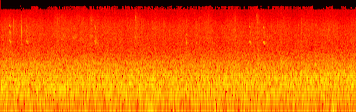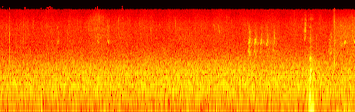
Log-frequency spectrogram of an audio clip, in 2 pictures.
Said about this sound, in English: Wildbird's calling louder as the wind blows more and the rain continues to fall.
